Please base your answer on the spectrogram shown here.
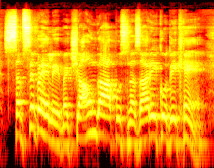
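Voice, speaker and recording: A man's voice: high-pitched, lively intonation, a little slow, reverberant. A man giving opinionated political commentary, speaking emphatically and often turning to his viewers as friends. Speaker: news commentator.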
